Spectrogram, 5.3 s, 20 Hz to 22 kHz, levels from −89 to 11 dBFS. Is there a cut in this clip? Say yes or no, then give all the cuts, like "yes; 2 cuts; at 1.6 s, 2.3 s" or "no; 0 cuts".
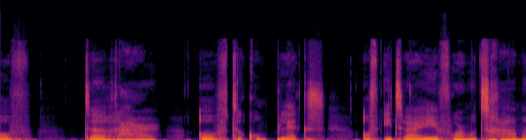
no; 0 cuts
